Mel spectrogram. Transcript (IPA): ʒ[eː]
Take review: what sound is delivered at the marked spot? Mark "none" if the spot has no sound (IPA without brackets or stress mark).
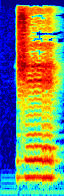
eː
